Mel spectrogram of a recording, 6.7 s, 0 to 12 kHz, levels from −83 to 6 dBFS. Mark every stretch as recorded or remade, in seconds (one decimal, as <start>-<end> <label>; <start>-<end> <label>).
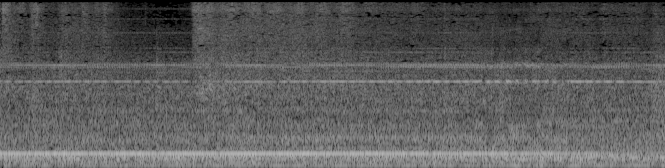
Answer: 0.0-4.8 recorded; 4.8-5.7 remade; 5.7-6.7 recorded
